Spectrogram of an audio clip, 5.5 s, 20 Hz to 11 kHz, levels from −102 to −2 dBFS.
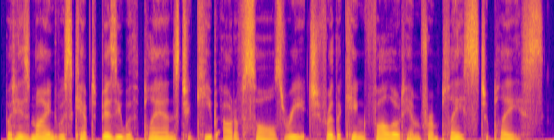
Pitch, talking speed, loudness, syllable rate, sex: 170 Hz, 250 wpm, -20 LUFS, 5.3 syllables/s, female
